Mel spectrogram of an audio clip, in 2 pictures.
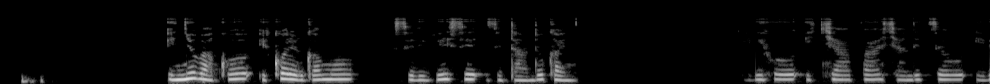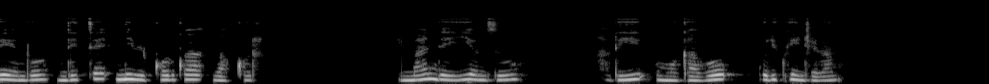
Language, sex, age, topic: Kinyarwanda, female, 18-24, government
